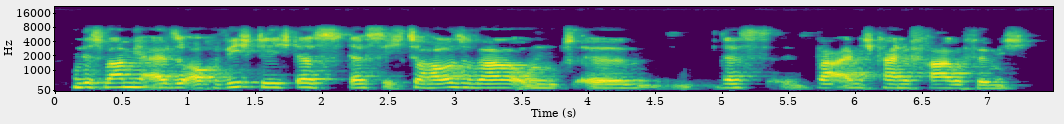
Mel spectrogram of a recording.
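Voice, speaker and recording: A woman speaks fairly slowly with flat, monotone intonation. Audible room echo surrounds her voice. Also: medium pitch for a woman. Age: 70s. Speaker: interviewee, host's mother. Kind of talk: personal storytelling, voice messages. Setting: voice message or speakerphone.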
